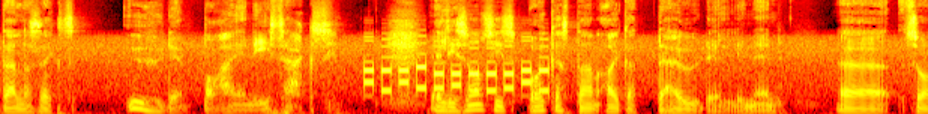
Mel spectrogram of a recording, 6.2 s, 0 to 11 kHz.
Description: DTMF, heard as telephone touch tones, dialled by machine, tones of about 60 ms, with hum and speech in Finnish. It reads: 02064711402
